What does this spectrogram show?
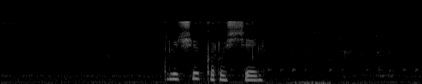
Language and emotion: Russian, neutral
